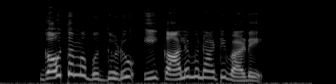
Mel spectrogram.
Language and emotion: Telugu, neutral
